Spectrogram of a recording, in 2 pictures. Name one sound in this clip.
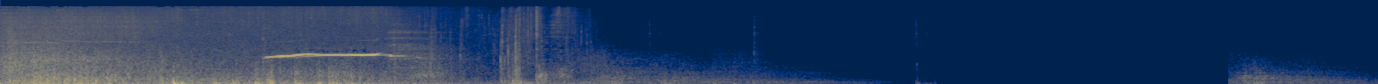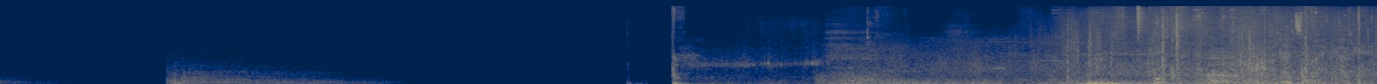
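Wind gusts through tall grass.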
